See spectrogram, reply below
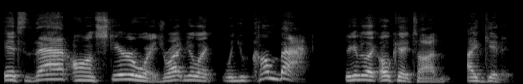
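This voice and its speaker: High-voiced man giving a lively sales pitch. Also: moderate pace, gravelly. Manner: animated, acts out quoted people with big pitch jumps; casual, folksy phrasing. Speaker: sales presenter. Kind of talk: energetic sales pitch on a live call.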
